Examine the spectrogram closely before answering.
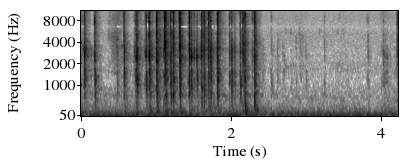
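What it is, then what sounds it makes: Mechanical keyboard with plastic keycaps. A compact mechanical keyboard with white plastic keycaps and a silver case, lit blue, is typed on with the fingertips of both hands. About fifteen quick, bright, clacky keystrokes come in a fast burst over roughly two and a half seconds, each ending sharply, then the typing stops. A steady low hum continues underneath throughout.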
